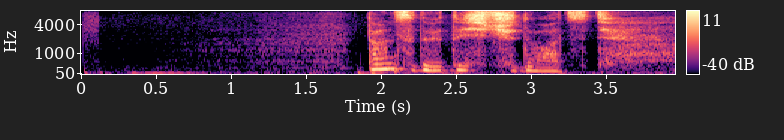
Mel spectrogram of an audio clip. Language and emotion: Russian, sad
